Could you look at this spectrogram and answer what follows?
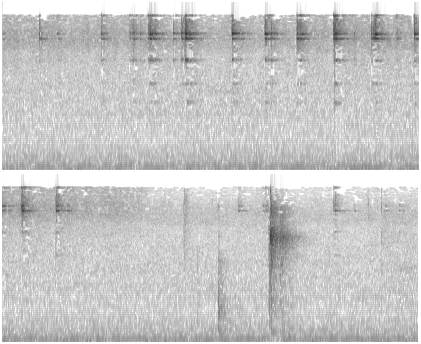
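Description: Felt whiteboard eraser rubbing across a whiteboard in quick short strokes, heard as faint scratchy ticks over a steady low hum, with two sharper strokes near the end.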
